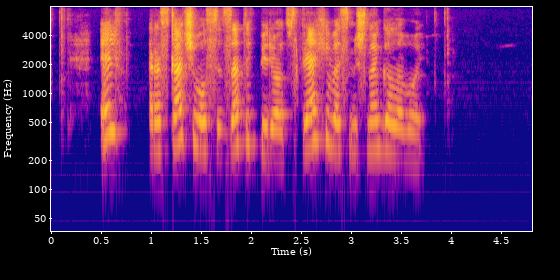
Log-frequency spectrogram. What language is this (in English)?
Russian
